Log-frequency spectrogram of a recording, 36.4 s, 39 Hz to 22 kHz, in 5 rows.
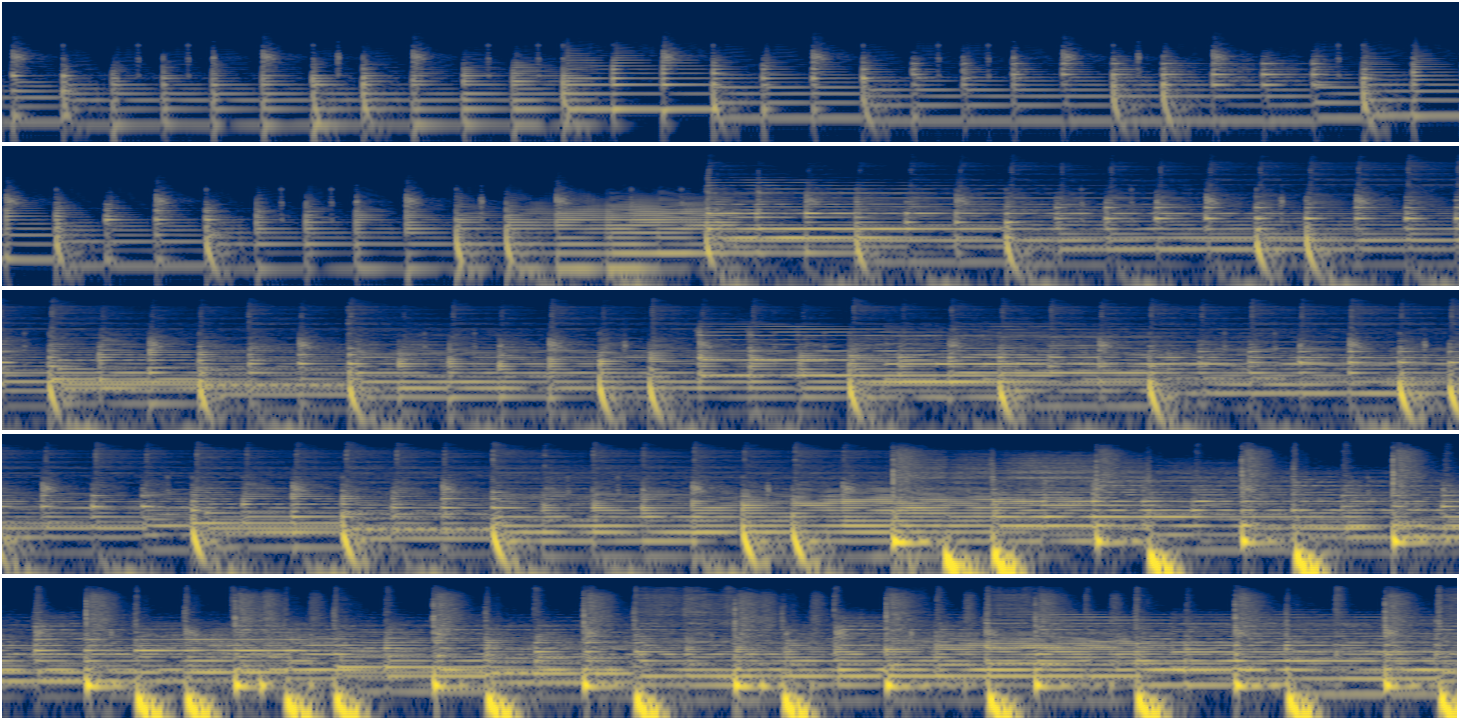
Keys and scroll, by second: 5.9 ctrl+z.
